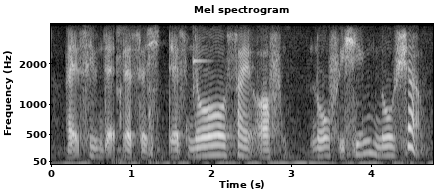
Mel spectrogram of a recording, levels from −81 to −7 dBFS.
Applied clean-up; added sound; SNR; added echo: none; Piano + Domestic sounds, home sounds; 15 dB; none.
